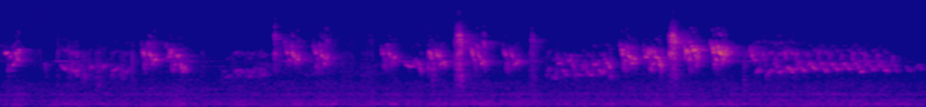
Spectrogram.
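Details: Chirping from happy pet budgies: fast warbled twittering with sharp clicks and short whistled notes, dense and nearly nonstop, in a small room.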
